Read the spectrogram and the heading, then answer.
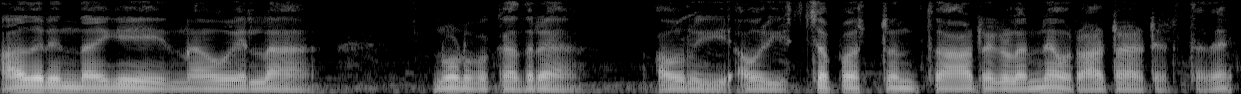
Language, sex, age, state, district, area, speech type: Kannada, male, 18-30, Karnataka, Bellary, rural, spontaneous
